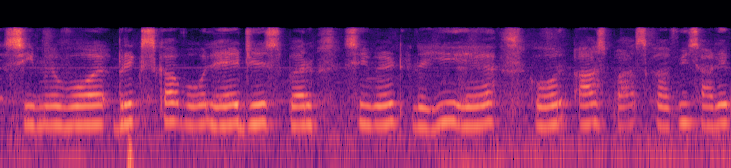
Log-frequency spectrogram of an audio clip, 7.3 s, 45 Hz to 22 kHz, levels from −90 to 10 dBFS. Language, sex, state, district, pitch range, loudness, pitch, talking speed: Hindi, male, Delhi, New Delhi, 220-235 Hz, -20 LUFS, 225 Hz, 155 wpm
